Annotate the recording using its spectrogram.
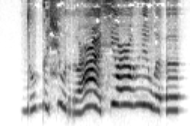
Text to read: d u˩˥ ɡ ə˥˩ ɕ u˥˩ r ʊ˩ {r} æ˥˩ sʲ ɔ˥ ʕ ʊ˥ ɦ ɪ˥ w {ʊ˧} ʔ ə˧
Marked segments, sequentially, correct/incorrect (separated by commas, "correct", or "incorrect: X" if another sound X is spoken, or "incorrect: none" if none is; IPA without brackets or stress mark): incorrect: ʕ, incorrect: ə˧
